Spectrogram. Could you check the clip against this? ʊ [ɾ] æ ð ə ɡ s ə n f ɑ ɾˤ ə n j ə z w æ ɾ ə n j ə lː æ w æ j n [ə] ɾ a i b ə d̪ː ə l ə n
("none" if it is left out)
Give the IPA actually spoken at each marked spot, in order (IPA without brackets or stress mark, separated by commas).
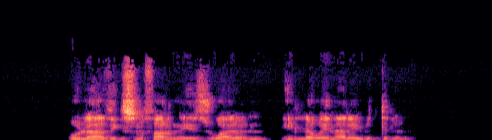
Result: l, a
